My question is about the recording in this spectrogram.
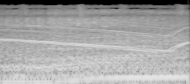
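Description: Ambulance siren wailing, one slow sweep sliding down in pitch, over a steady low engine hum.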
